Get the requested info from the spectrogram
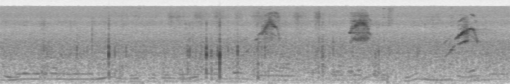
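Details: Several Japanese macaques calling during a collective group movement at Jigokudani, Japan. Low, drawn-out wavering coos overlap one another, with brief high rising squeals and a few sharp clicks or knocks.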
